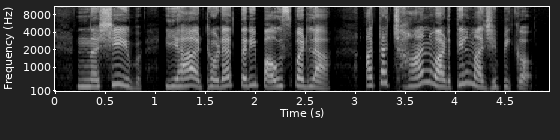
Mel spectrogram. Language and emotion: Marathi, happy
